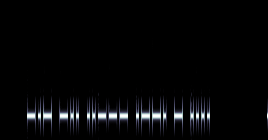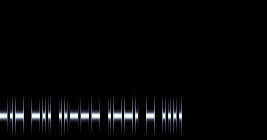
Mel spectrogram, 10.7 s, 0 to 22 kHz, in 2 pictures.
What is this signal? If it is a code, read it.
Morse code, heard as a keyed tone, about 22 wpm, 700 Hz. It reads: KD2PTH KD2PTH
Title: USA Call Signs - 6 Characters - Repeated 3x - 22wpm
